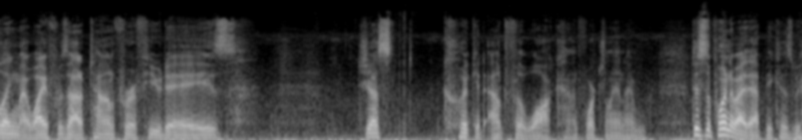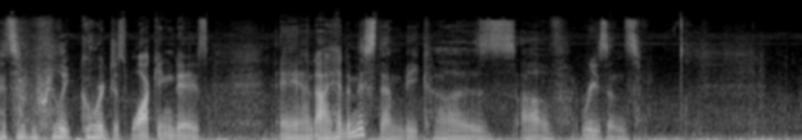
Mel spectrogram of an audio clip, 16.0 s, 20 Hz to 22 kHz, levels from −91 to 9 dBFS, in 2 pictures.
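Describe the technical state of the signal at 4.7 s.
At 4.67 to 4.69 s a skip ahead drops roughly a second of audio with no fill, so playback jumps forward and splices both sides almost directly. From 4.72 to 7.65 s a jitter buffer speed-up trims short pitch-period pieces, roughly half a second in total, so the sound runs at 118% speed with unchanged pitch.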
